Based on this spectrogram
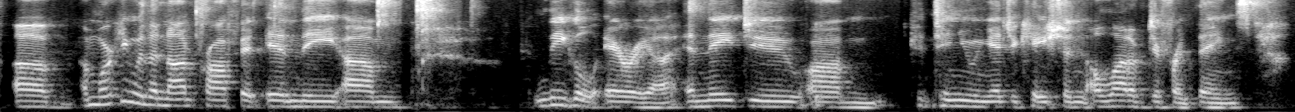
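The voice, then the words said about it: Voice with a cold. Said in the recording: “I have a bit of a cold”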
